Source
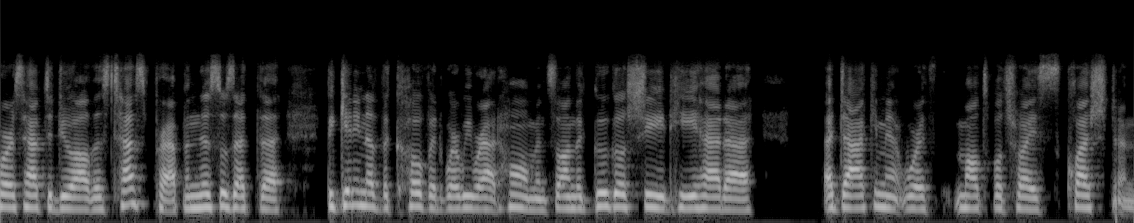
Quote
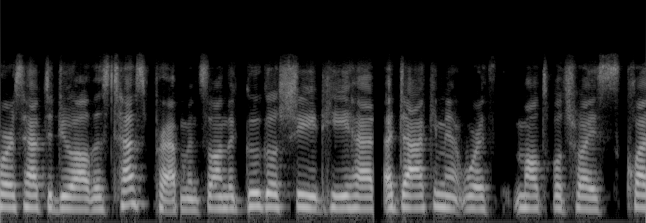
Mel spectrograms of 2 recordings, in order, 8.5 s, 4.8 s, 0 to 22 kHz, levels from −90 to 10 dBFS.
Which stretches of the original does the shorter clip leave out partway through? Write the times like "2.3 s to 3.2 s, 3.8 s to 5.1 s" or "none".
1.4 s to 4.0 s, 5.4 s to 6.1 s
